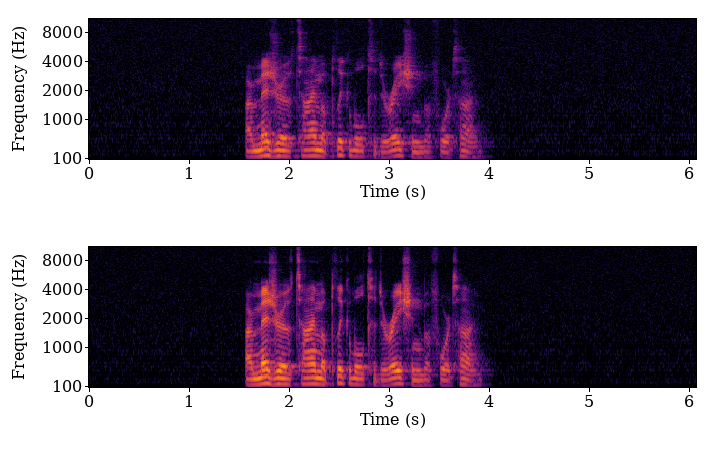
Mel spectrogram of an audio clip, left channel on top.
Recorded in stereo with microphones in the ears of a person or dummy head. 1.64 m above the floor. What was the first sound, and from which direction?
A man speaking, 40° right (ahead or behind).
